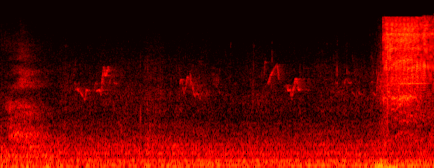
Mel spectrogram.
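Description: A fishing reel whirs softly as it is cranked.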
